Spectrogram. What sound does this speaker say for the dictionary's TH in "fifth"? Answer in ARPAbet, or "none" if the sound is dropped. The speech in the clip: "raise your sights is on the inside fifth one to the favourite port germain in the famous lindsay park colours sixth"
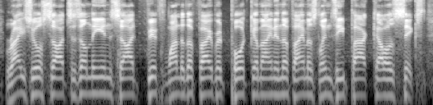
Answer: TH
